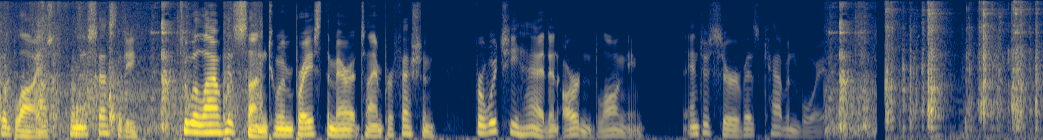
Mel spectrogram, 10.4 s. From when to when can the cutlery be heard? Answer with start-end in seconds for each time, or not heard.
0.0-2.6, 8.2-10.3.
